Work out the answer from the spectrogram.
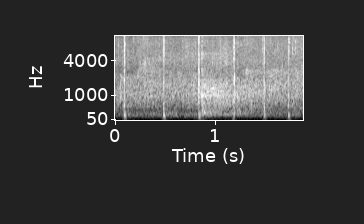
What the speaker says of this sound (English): So once again, ladies and gentlemen, big applause to Dr.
